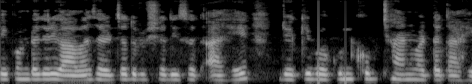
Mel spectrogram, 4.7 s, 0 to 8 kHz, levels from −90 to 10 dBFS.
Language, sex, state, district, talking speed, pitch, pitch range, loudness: Marathi, female, Maharashtra, Sindhudurg, 175 wpm, 180 Hz, 170-185 Hz, -25 LUFS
